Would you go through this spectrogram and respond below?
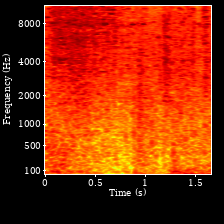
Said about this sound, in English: He barely stood before the door of Snow's home was smashed open. In he came, with an army of snow monsters behind him.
